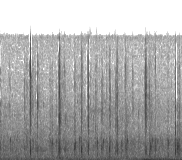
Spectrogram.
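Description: Sparse, scattered clapping from an audience: a dozen or so irregular, sharp claps with no steady rhythm.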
